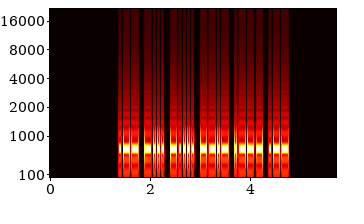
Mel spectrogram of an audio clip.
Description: Morse code, heard as a keyed tone, about 27 wpm, 700 Hz. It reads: WB6QJW
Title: USA Call Signs - 6 Characters - Repeated 3x - 28wpm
